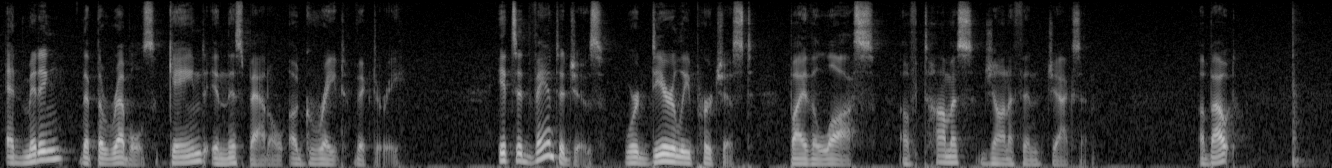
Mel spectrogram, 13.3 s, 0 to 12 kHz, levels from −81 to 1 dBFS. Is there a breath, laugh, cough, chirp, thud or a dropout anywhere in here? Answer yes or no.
yes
